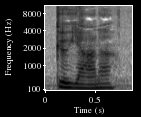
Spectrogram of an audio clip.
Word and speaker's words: Guyana: Guyana.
